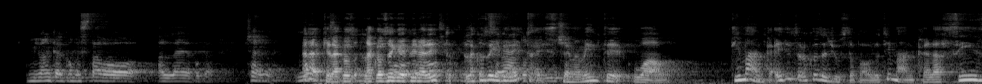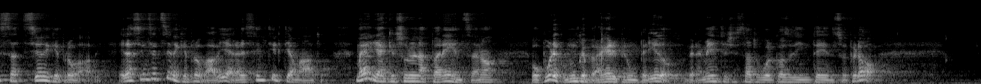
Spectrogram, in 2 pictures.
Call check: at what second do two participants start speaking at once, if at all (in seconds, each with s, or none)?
3.0 s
